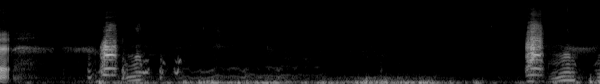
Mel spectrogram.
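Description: Domestic geese honking: one loud honk about a second in, a second near the end, each followed by a few shorter calls.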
